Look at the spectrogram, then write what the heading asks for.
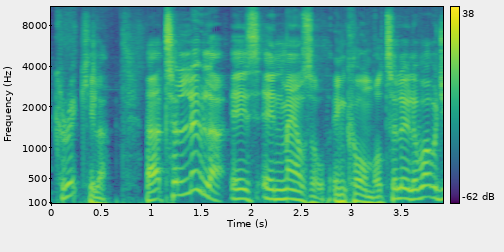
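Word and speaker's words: Mousehole: congratulating myself then for pronouncing mousel correctly cuz not everybody would have done some people would have said you were in mouse hole but anyway never mind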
